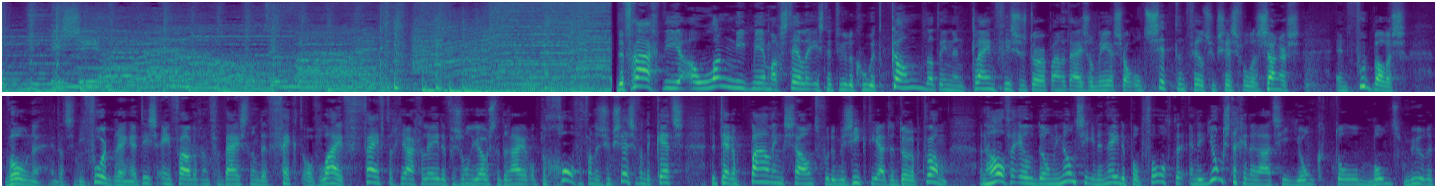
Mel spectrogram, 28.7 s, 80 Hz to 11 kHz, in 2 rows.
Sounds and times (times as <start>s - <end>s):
Speech: 6.2s - 28.6s.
